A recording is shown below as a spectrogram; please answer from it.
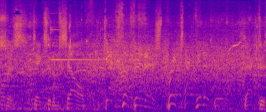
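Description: NBA television broadcast audio: a commentator talking over arena crowd noise, with a basketball bouncing on the court.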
